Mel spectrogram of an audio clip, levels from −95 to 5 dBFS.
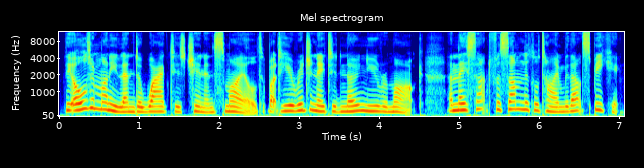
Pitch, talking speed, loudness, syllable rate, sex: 225 Hz, 205 wpm, -18 LUFS, 5.7 syllables/s, female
